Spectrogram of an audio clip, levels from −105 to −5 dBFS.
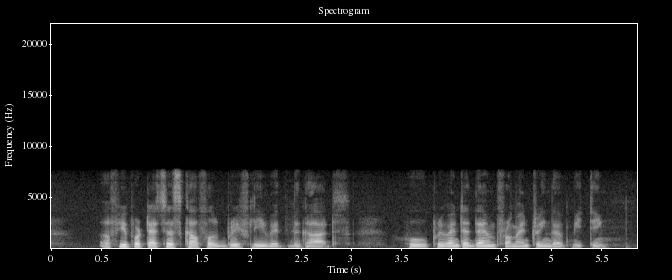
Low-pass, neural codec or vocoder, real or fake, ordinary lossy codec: none; none; real; none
